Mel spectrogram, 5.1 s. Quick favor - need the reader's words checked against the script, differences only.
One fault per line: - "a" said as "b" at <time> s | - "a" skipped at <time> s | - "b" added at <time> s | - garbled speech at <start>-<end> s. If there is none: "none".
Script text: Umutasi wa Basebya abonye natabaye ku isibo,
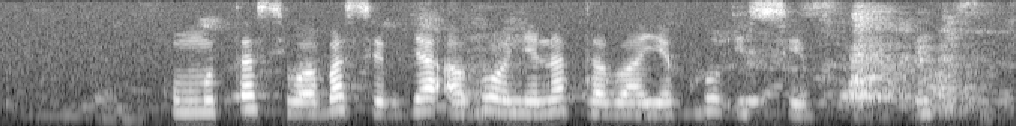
none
